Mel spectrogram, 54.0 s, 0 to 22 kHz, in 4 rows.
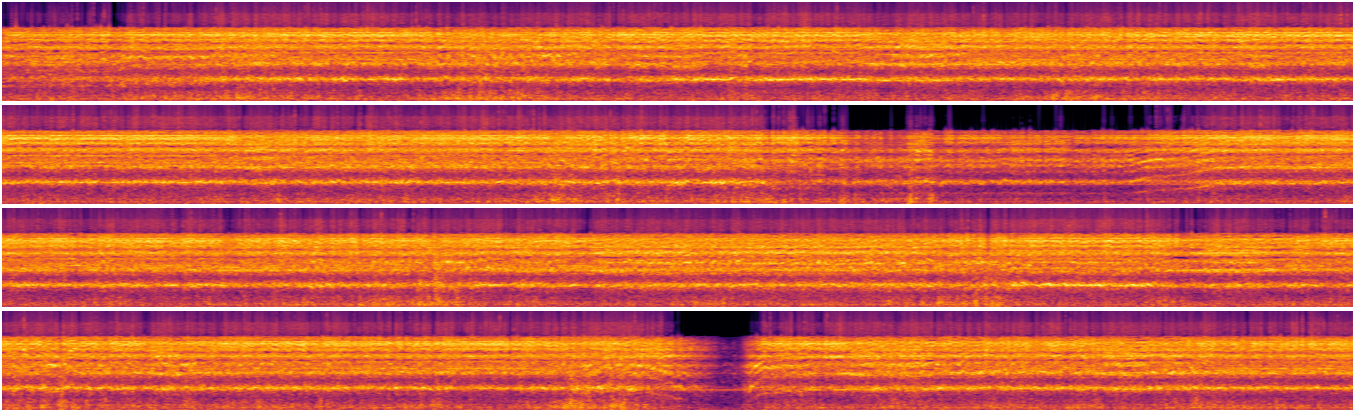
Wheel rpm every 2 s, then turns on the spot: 170, 220, 220, 220, 230, 230, 230, 230, 230, 230, 200, 110, 160, 230, 230, 220, 220, 210, 220, 220, 230, 230, 230, 140, 200, 230, 230.
none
